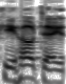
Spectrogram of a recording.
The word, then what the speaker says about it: Quixote: the word quixotic but it was actually pronounced quixote in spanish and don quixote was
